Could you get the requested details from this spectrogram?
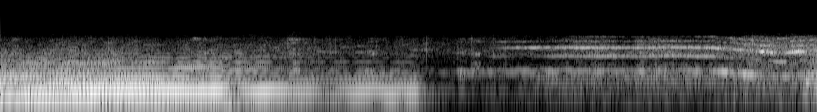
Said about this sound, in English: traffic Here comes the headquarters car.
